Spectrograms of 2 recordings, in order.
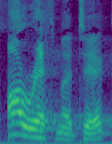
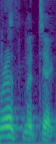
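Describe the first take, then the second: First: The word is said in full, starting with 'a'. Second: The first syllable is dropped, giving 'rithmetic'. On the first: The speaker calls it right. "It's arithmetic, I know" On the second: The speaker calls it wrong. "not even pronunciation correctly"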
